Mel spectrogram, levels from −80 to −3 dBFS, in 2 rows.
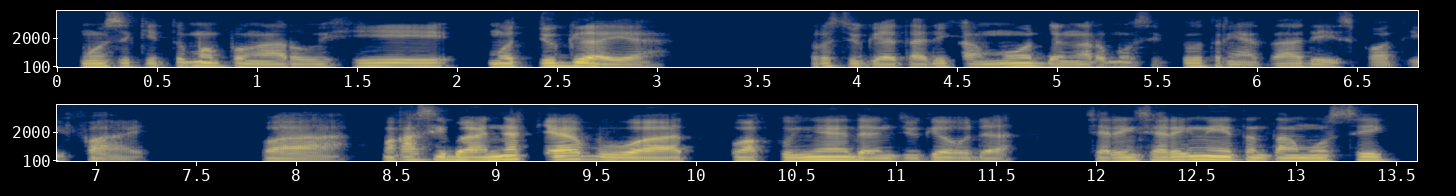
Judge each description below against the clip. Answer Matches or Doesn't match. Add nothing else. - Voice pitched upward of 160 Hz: Doesn't match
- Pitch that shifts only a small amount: Doesn't match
